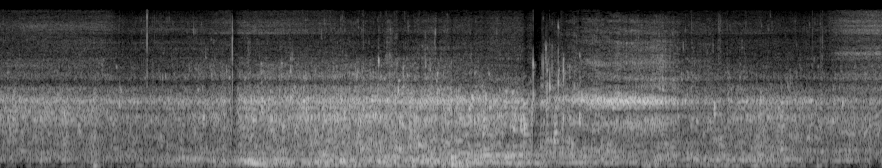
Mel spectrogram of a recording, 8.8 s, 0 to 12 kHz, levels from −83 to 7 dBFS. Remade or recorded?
recorded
